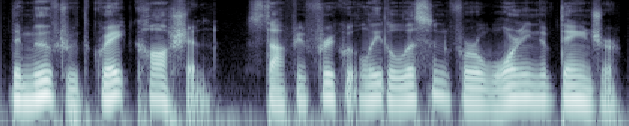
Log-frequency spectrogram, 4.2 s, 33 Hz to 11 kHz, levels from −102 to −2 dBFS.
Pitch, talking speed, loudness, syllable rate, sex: 105 Hz, 200 wpm, -21 LUFS, 5.9 syllables/s, male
